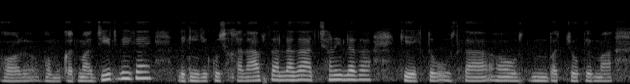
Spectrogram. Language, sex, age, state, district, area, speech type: Urdu, female, 30-45, Uttar Pradesh, Shahjahanpur, urban, spontaneous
